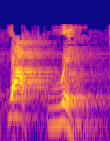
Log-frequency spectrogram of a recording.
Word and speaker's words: Yahweh: 耶和华对我主说，耶和华 JYHWH，在希伯来文应当问念成 Yahweh，翻译成中文的时候 Jehovah，耶和华。那么英文有些翻译耶和华，原来是 Yahweh，为什么呢？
